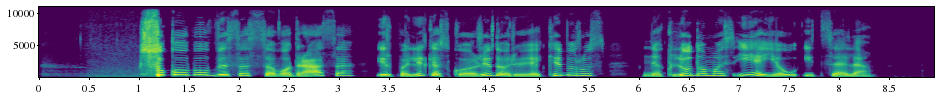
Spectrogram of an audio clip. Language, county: Lithuanian, Kaunas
